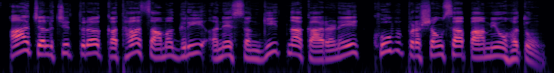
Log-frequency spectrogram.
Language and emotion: Gujarati, neutral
